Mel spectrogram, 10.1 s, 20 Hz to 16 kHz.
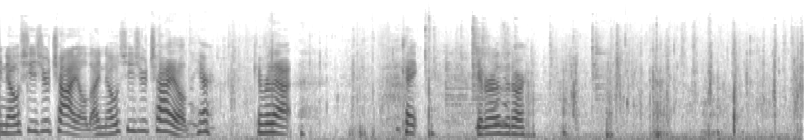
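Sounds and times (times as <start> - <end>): horse moving knocks and rustles: 1.8 - 10.0.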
